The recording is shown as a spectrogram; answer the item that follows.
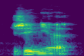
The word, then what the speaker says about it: génial: So here are the 8 words I mispronounced. So I should have said the second time traverser, dans, tout, Afrique, chameau, serait, génial, nul.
